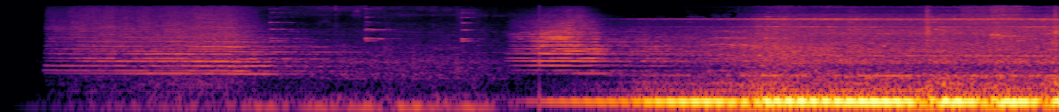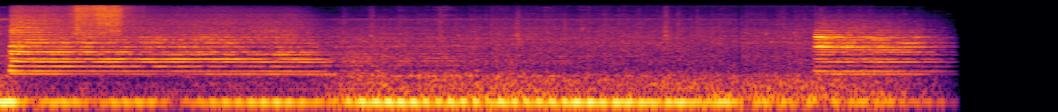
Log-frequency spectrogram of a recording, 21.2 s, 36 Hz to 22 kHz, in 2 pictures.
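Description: Indiana Rail Road EMD SD90 freight locomotive sounding its multi-chime air horn in four blasts, the third the longest. A heavy low rumble of the locomotive and train rolling past swells in from about five seconds in and stays loud.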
